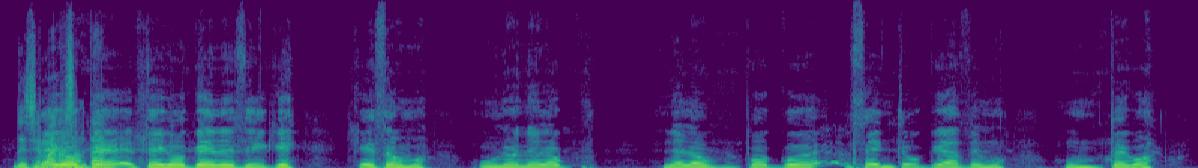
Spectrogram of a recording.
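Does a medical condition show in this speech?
Yes: cerebral palsy; extra support for daily living since birth, Aspace Sevilla day centre for stimulation; needs ongoing support, helped daily by sister and Aspace Sevilla association.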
